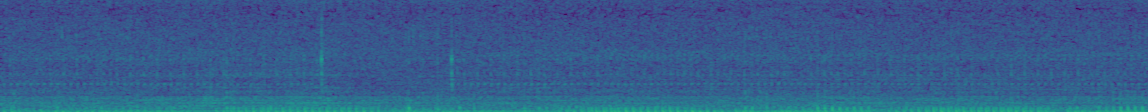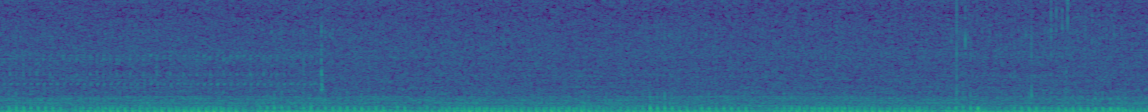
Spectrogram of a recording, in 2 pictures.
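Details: Loud purring, likened to an engine, from a female upright-eared Scottish Fold cat, red tabby and white, greeting its owner; sustained low vibrating rumble swelling with each breath, occasional faint taps in the background.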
